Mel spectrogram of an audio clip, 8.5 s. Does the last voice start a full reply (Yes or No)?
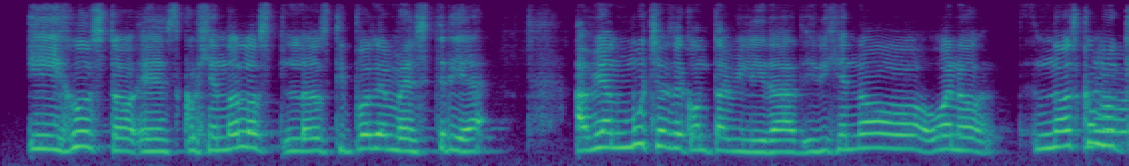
No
